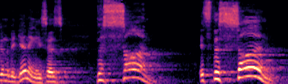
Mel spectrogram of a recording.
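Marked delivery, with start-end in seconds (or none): 1.5-4.2 "Son" pitched high, then falling hard; preacher driving home the word "Son"; emphatic stress on Son. Shown as a demonstration. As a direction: hit "Son" high and drawn out. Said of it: "the emphasis on the Son is emphatic".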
